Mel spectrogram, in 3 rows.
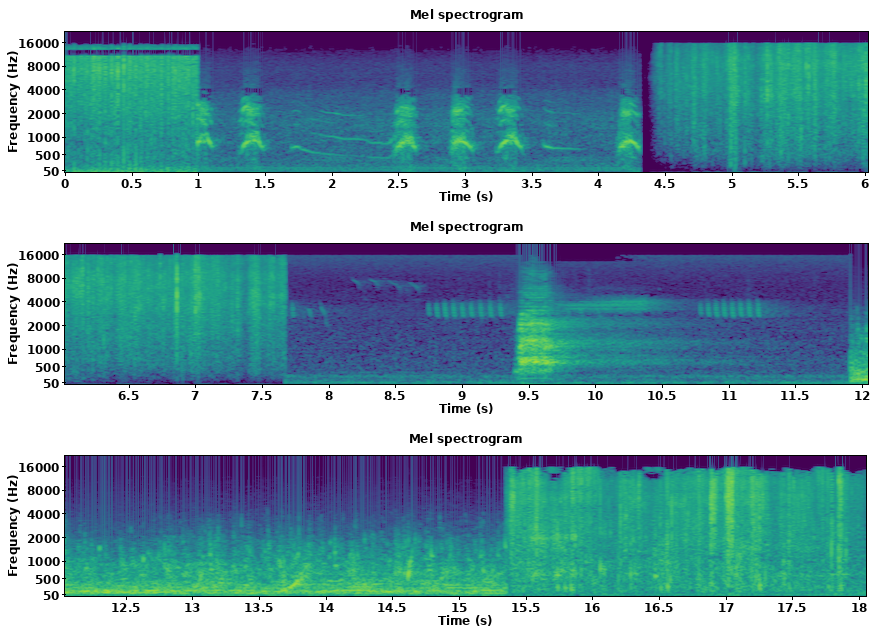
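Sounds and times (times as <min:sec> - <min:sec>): dog barking: 0:01.0 - 0:01.6, 0:02.4 - 0:04.4, 0:09.4 - 0:10.1.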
